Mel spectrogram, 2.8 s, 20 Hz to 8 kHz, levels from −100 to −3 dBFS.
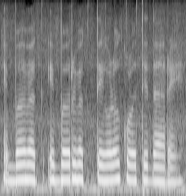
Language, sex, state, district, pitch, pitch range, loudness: Kannada, female, Karnataka, Bidar, 185 Hz, 180-190 Hz, -14 LUFS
